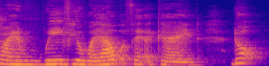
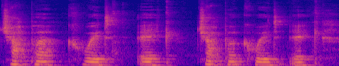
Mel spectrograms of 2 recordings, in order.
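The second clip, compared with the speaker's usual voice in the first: "Chapaquiddick" very slow, hushed, syllable by syllable; 4 semitones lower, 11 dB quieter than usual. Practising a hard word the way someone told him, very slowly. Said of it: "say it very slowly".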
